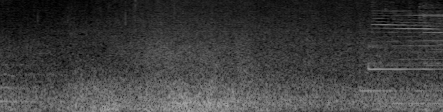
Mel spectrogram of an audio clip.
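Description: Ocean surf washing onto a beach, the wash swelling about halfway through and then easing off. Sustained musical tones come in near the end.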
